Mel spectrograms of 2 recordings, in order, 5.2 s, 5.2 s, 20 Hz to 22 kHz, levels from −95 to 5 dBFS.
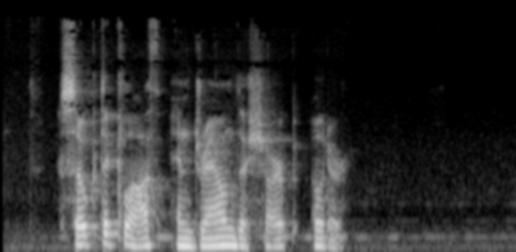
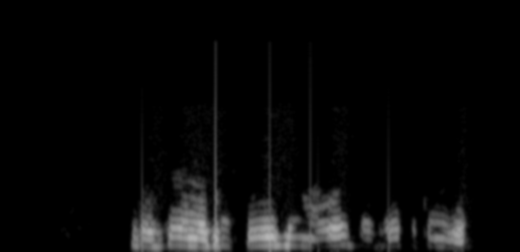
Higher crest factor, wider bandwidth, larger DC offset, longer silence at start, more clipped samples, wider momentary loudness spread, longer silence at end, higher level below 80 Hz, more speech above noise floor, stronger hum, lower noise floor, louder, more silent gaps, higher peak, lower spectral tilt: about the same, 16 dB vs 18 dB; first, 15.5 kHz vs 10.5 kHz; neither; second, 0.6 s vs 1.3 s; neither; second, 9 LU vs 19 LU; first, 1.75 s vs 0.6 s; first, -50 dBFS vs -68 dBFS; second, 43 dB vs over 55 dB; neither; second, -57 dBFS vs under -90 dBFS; first, -15 LUFS vs -34 LUFS; neither; first, -2 dBFS vs -18 dBFS; second, -6 dB/octave vs -9.5 dB/octave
